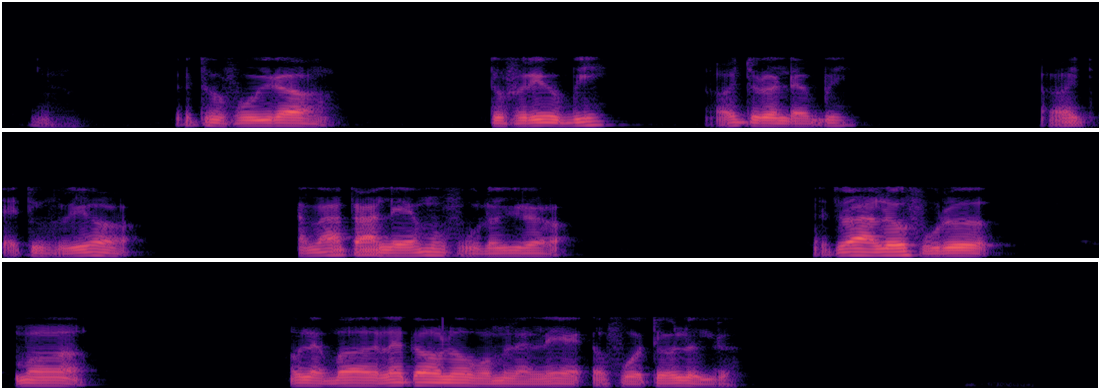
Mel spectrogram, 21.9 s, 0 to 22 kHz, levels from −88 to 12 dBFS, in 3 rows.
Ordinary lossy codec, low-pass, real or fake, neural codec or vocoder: none; 3.6 kHz; real; none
